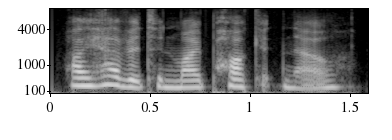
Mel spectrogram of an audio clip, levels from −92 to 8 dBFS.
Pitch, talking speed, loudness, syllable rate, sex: 210 Hz, 265 wpm, -18 LUFS, 6.0 syllables/s, female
